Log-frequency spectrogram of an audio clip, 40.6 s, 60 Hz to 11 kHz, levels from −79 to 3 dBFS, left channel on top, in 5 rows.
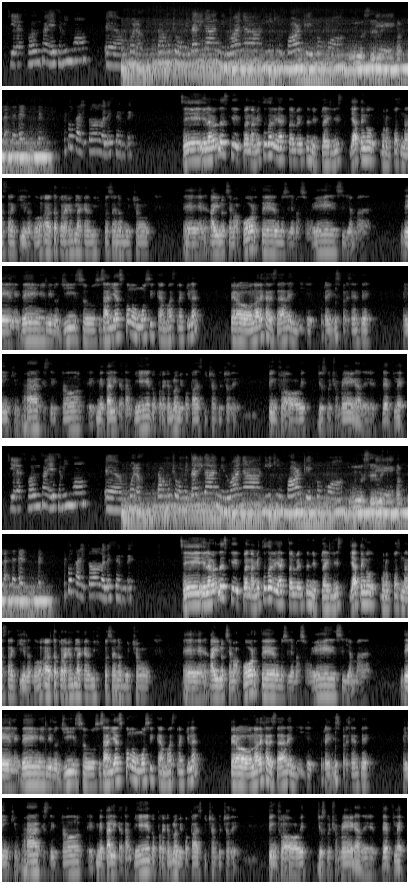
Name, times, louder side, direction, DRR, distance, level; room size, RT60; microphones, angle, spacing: voice 1, 0.2-1.7 2.0-2.9 3.1-6.8 7.4-7.8 8.1-8.6 8.8-8.9 9.4-10.7 30.3-30.4, right 4 dB, 85° right, 0.7 m, -31 dB
sound 1, 2.4-9.1, left 1 dB, 75° left, 1.0 m, -24 dB
voice 2, 6.9-8.0 11.7-19.2 19.9-23.6 24.2-28.3 28.9-30.6 30.8-31.0 31.3-31.7 32.4-37.2 37.8-38.5 38.8-40.5, right 3 dB, 40° right, 0.5 m, -24 dB
4.4 x 2.3 x 2.3 m
head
